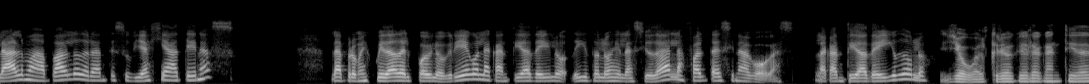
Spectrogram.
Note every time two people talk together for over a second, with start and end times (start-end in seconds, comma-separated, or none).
none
